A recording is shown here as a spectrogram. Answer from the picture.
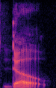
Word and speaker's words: Doe: It's spelled do, but it's dough.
